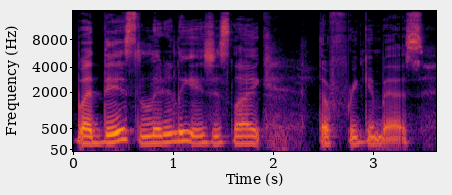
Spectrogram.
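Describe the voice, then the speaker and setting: Low-voiced, stuffy-nosed woman chatting. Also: fairly even intonation, unhurried, vocal fry, mellow. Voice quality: stuffy, congested. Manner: chatty, talks straight to viewers as "y'all". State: stuffy nose from a cold. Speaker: beauty vlogger. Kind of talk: casual makeup tutorial.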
